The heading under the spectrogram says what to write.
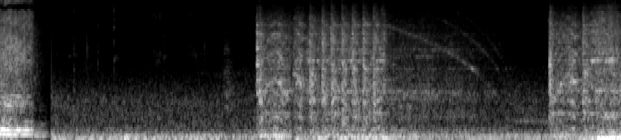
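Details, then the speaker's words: Cold start just after exhaust and catch-can plumbing: cranks, fires, then a deep, muffled burble that swells and eases; exhaust tamed down a lot; normal cold start. "So yeah, that's a full-on cold start. So it tamed it down a lot."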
